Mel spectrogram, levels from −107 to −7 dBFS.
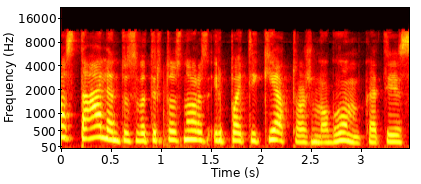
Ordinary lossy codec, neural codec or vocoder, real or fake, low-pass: Opus, 24 kbps; vocoder, 24 kHz, 100 mel bands, Vocos; fake; 10.8 kHz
